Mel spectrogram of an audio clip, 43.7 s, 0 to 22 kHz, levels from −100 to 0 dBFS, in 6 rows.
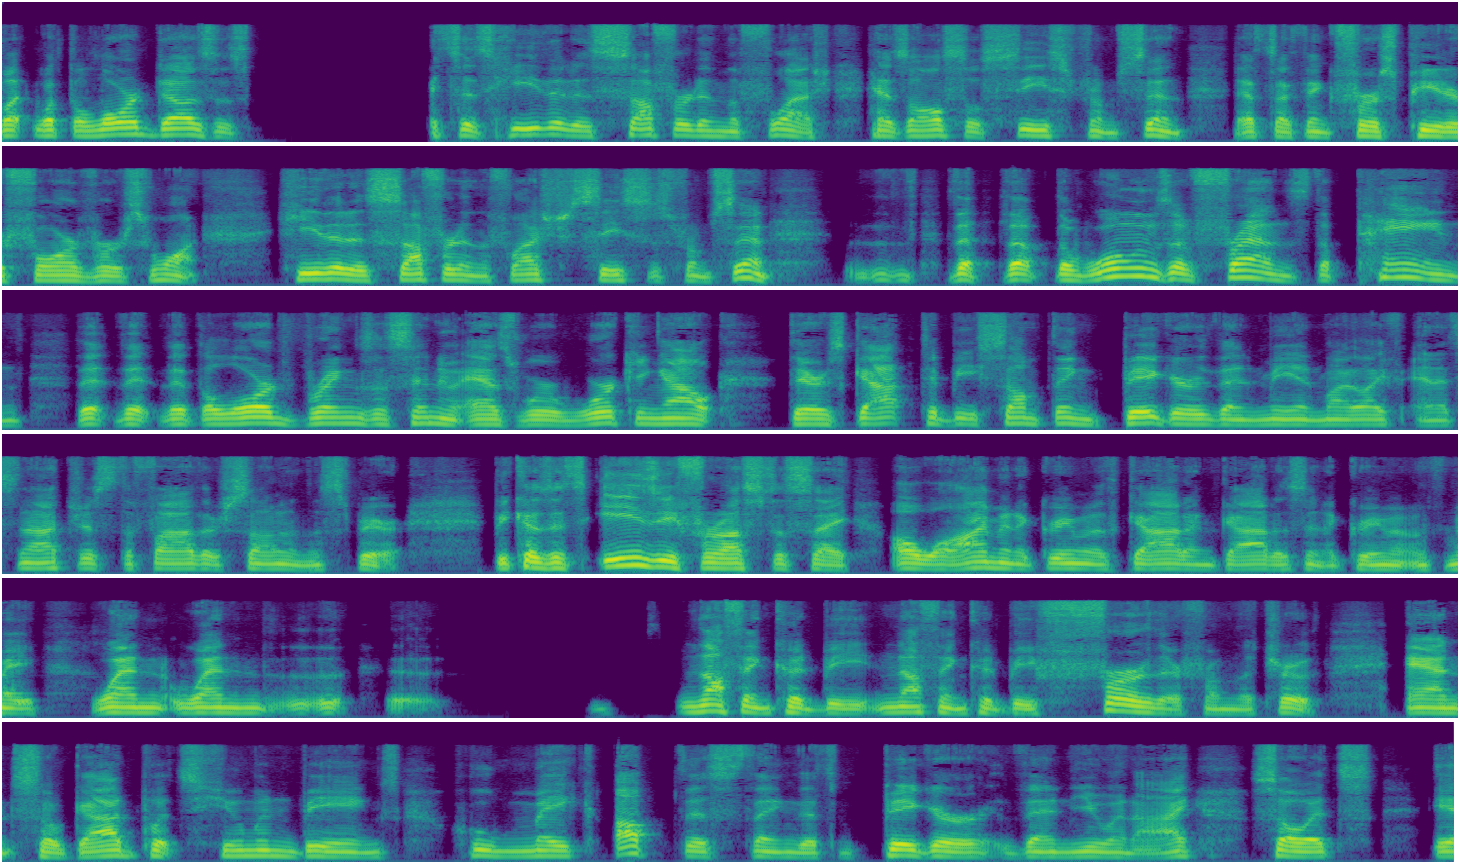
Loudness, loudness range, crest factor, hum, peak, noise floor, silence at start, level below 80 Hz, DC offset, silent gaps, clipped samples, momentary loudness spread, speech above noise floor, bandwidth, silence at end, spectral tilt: -19 LUFS; 4 LU; 18 dB; none; 0 dBFS; under -90 dBFS; 0 s; -62 dBFS; under 0.1%; 1.44-2.12 s, 31.65-32.03 s; under 0.1%; 11 LU; over 72 dB; 13 kHz; 0 s; -5 dB/octave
